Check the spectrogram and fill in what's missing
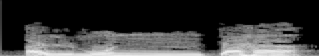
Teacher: نلفظ النون الساكنة من كلمة المنتهى من مخرج التاء من ذات الكلمة المنتهى مع إظهار الغنة التي هي الدليل على وجود النون الساكنة.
